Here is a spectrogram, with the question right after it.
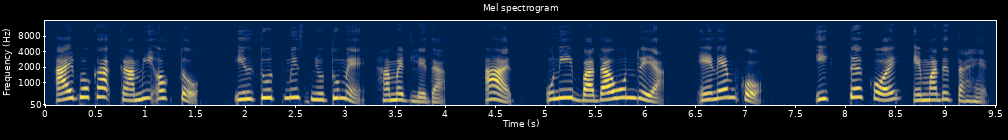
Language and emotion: Santali, neutral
